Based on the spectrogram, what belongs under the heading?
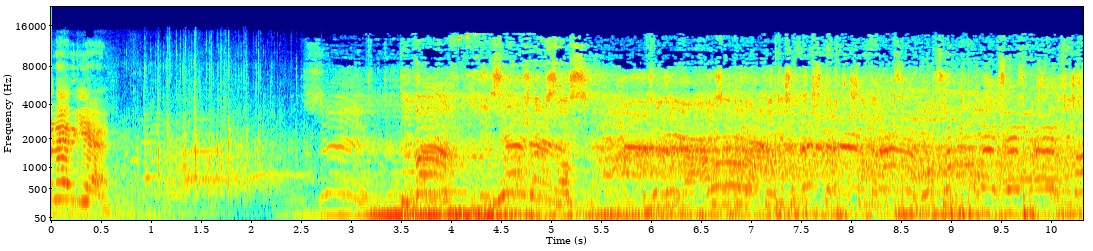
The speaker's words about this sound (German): Nur gut 50 Kilometer weiter nördlich, im Herzen der kleinen Stadt Putusk, kennt zeitgleich der Jubel keine Grenzen. Andrzej Dudas Anhänger feiern, sie schwenken polnische Fahnen, der Bühnensprecher beschwört lautstark den Sieg.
